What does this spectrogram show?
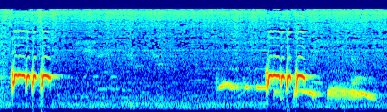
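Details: Local zebra dove in lively song, used as a lure for trapping wild birds: loud, clipped staccato notes in quick bursts, then softer low coos and a drawn-out falling coo, with a quiet pause between phrases.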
